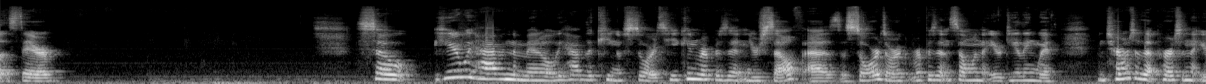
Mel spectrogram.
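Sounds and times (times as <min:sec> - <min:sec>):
faint low rumble: 0:00.6 - 0:06.3.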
